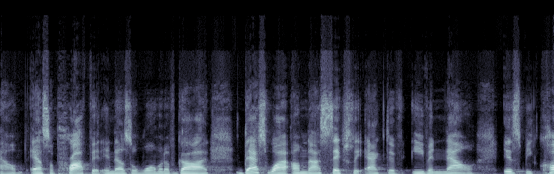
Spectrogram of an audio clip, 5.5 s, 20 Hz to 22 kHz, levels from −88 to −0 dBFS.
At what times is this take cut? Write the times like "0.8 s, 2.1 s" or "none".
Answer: none

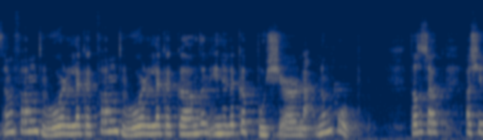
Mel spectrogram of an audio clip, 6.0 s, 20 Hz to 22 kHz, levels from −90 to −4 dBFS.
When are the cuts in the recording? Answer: 1.2 s, 4.2 s

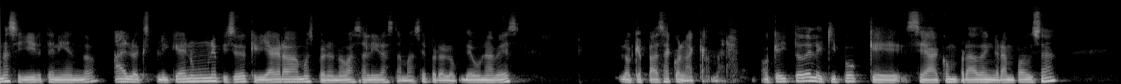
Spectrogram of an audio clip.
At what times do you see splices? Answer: 1.1 s, 4.2 s, 4.6 s

